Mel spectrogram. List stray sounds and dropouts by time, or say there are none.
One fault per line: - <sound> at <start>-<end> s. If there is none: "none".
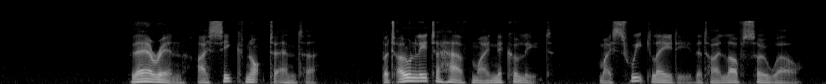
none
